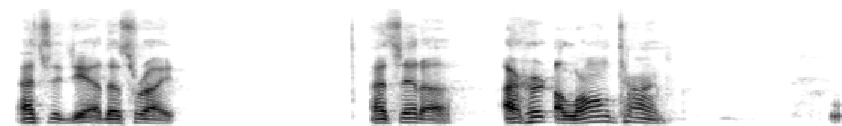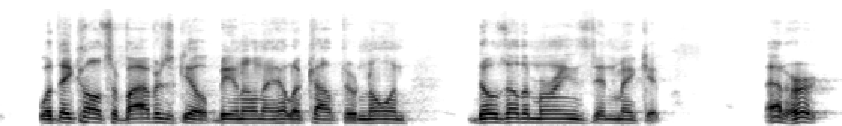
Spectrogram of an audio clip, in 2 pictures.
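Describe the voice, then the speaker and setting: A man with a medium-pitched voice and fairly even intonation speaks at a fairly slow pace, leaving long, frequent pauses. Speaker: political candidate. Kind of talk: campaign speech.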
